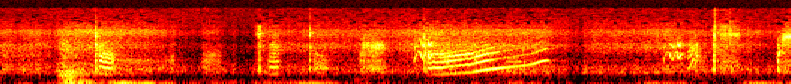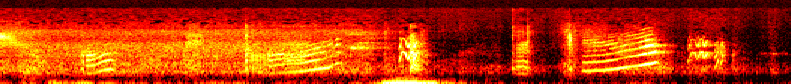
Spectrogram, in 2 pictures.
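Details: Pet lineolated parakeet talking indoors, mixing words together so the endings come out cute: a run of rising and falling whistled, wavering syllables in short phrases, with soft background thumps and room noise.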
